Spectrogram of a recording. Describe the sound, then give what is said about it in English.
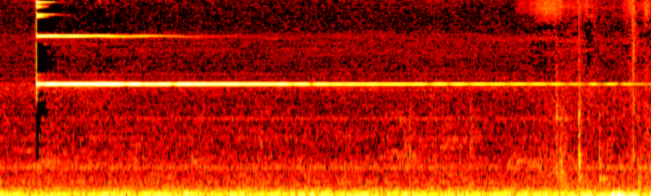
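A meditation bell is struck once to end a meditation, giving a clear, bright ring that lingers and slowly fades over several seconds amid quiet. “when I sound the bell, you can open your eyes and come out of the meditation.”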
